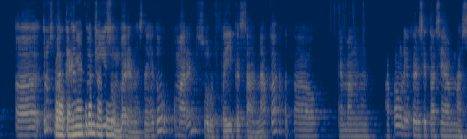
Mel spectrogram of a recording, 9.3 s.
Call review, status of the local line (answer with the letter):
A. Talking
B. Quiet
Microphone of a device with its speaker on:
A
